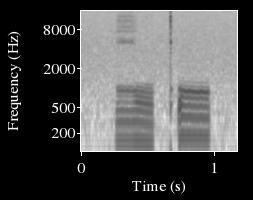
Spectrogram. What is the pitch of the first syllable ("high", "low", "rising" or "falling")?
low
